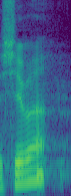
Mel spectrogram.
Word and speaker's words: Shiva: language is like that in Northern India most people speak Hindi language and uh the last syllable they'll cut it off if you say lingam they'll saying if you say Shiva they'll say shiv if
